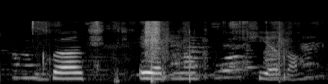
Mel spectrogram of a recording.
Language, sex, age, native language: Icelandic, female, 9, Icelandic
